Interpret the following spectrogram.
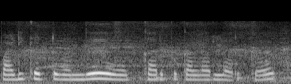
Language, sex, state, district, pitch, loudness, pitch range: Tamil, female, Tamil Nadu, Kanyakumari, 230 Hz, -15 LUFS, 220-245 Hz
